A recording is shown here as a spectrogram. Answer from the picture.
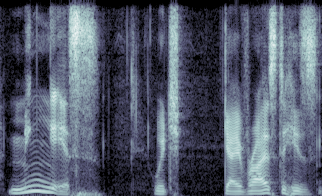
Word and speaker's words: Menzies: and who was Robert mens's born in 1894 in Victoria Robert menes was proud of his Scottish Heritage and preferred his surname to be pronounced in the traditional Scottish manner as mingis which gave rise to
